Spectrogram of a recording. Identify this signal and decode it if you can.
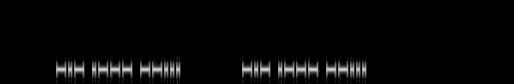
Morse code, heard as a keyed tone, about 40 wpm, 700 Hz. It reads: KJ7 KJ7
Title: USA Call Sign Prefixes - Repeated 2x - 40wpm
